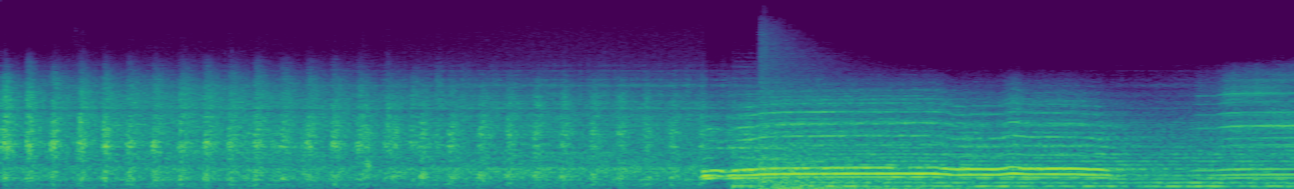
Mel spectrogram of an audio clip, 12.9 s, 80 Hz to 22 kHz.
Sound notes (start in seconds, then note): 7.0 train whistle blowing; 7.4 dramatic music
